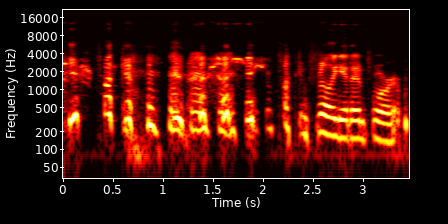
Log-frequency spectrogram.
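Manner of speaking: high, slowed words breaking into real laughter; laughing hard. Real, not acted. Streamer reacting to the comic's punchline, laughing hard. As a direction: struggle to talk through helpless laughter. Cracking up at played story.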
